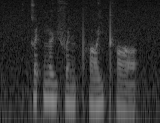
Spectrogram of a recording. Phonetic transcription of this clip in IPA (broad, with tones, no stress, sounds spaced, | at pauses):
k ɵ˥ t̚ ŋ ɵ˥ ɥ f ɵ˧ n pʰ ɔː˨˥ j pʰ ɔː˨˩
